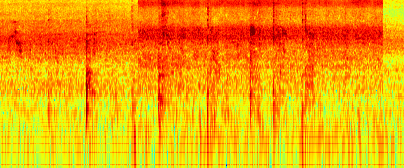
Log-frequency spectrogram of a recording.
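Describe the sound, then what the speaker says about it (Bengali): Beef tripe stir-fried in oil with turmeric and ground spice paste: a loud, steady sizzle swells up partway through, broken by sharp scraping knocks of a spoon against the pan. "বুড়িটা আমি ভালোভাবে ভাজা নেবো, নাড়াচাড়া করে একটু আমি বাটা মশলা দিয়ে দিন"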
